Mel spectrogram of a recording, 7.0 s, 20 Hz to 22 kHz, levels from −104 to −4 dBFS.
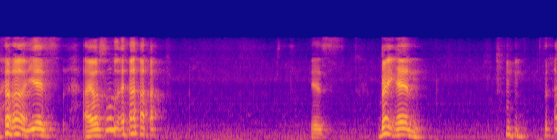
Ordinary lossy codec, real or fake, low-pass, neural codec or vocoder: MP3, 64 kbps; fake; 7.2 kHz; codec, 24 kHz, 3.1 kbps, DualCodec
